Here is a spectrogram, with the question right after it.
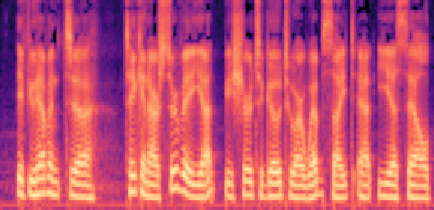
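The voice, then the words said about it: Sick, slightly strained voice. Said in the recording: “I'm feeling a little sick today. My throat has been hurting me... my voice sounds a little funny today, funnier than it normally sounds”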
